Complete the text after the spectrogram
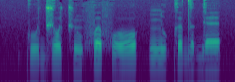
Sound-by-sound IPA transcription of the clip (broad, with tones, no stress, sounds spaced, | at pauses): k u˨ d͡ʒ o˧ t͡ʃ ũ˨ f ə˦ f oː˨˦ | ɲ u˧ k ə˨ d ə˧ ɡ ɛ˧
